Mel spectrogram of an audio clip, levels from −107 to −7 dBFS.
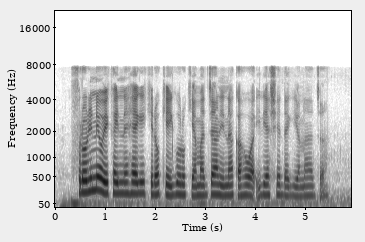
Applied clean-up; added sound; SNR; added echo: none; none; none; none.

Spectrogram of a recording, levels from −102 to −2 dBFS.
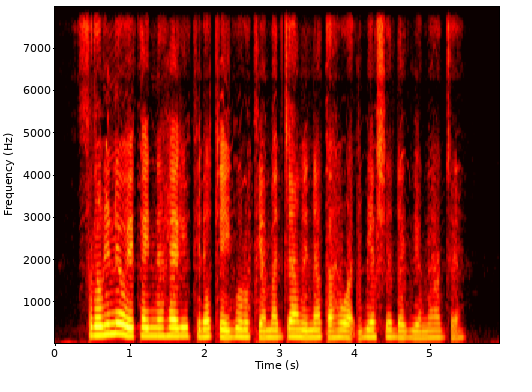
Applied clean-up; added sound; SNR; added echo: neural mask model DeepFilterNet 3.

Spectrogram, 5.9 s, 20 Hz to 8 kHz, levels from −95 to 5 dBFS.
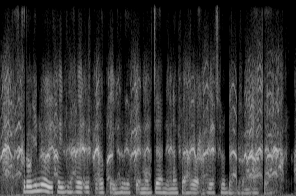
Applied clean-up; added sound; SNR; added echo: neural diffusion model UNIVERSE++.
